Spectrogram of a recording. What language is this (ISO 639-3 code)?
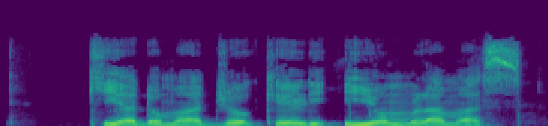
epo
